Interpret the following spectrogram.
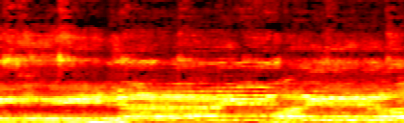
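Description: Men's voices chanting a devotional maulid ode in long, held melodic lines that slide slowly between pitches.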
